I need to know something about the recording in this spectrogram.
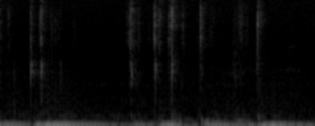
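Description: Computer keyboard typing: an irregular run of quick key clicks as a word is typed.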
